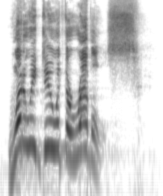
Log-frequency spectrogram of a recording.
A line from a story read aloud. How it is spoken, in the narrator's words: a famous senator from Iowa, I think this was James Harlan, he yelled out at Lincoln, he said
